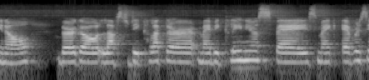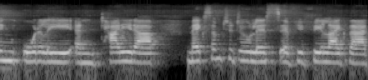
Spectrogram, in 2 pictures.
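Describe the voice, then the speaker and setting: This woman has a German accent and a medium pitch. Her intonation is monotone and flat, over noticeable background noise. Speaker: tarot reader. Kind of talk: tarot reading. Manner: casual, with fillers and restarts.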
